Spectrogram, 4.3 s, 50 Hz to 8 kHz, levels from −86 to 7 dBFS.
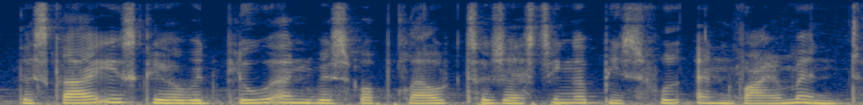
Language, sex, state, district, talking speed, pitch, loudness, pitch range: English, female, Assam, Kamrup Metropolitan, 150 wpm, 225 Hz, -14 LUFS, 210-235 Hz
